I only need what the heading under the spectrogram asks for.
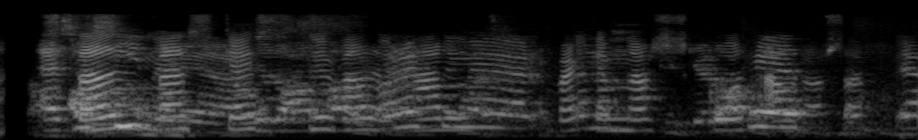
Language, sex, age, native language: Icelandic, female, 18-19, Icelandic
